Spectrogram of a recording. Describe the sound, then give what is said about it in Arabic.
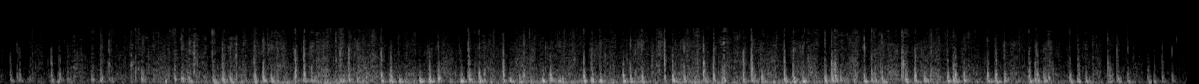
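A mare's hooves clip-clop fast and unbroken as she prances and turns while being ridden. The many crisp hoofbeats run steadily for twelve seconds at an even loudness. “ركبت دانة ظهر شهباء لتتراقص بها مهرتها بخفة ورشاقة، وتلف وتدور وتصهل بصوت جميل”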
